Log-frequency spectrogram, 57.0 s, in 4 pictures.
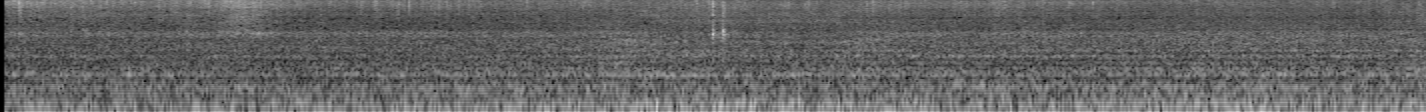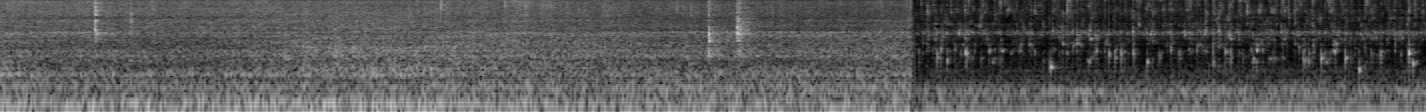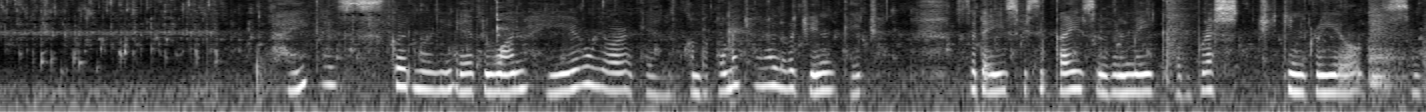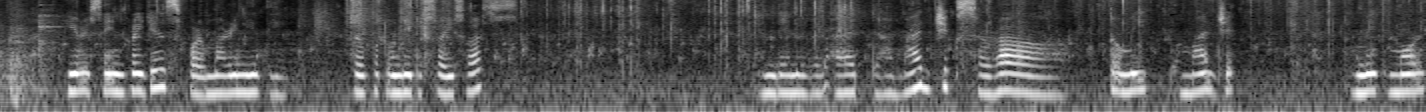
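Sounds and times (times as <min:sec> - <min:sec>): chicken sizzling in a frying pan: 0:00.0 - 0:23.4, 0:45.9 - 0:57.0
low steady hum: 0:00.0 - 0:57.0.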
